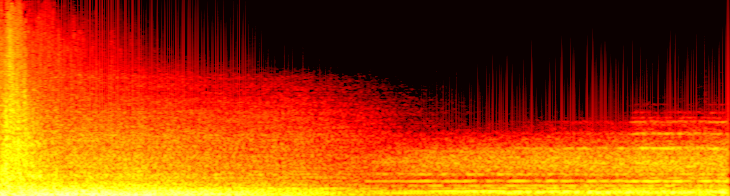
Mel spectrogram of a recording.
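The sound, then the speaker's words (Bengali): A dynamite explosion bursts out in a single heavy boom, then rolls into a long low rumble that slowly fades, leaving a steady low drone underneath. “ডায়নামাইটে প্রবল বিস্ফোরণের শব্দ হলো”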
